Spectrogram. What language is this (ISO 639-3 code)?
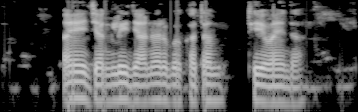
sbn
